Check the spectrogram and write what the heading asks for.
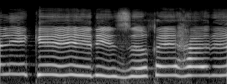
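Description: A young female singer sings an Urdu hamd, a hymn praising God, into a microphone with no accompaniment heard. She holds long high notes with melodic turns, breaking briefly twice.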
